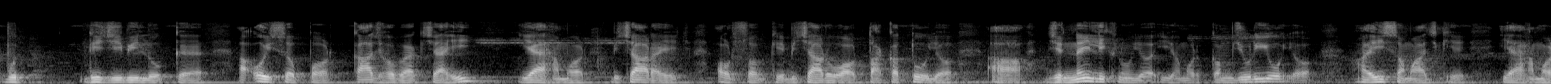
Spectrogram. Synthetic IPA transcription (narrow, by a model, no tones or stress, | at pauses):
bud̪ʱː | id͡ʒibʱilokːea̰ʔoɦisəb̚pəɾkad͡ʒɦobakt͡ʃaɦi | jɛɦəməɾ | bit͡ʃaɾəet͡ʃʰ | ɔːɾsəbʱkebit͡ʃaɾoɔːɾt̪akət̪ojəad͡ʒenəilikʰlũjəʔiɦəməɾkəmd͡ʒoɾijojə | əisəmad͡ʒke | jaɦəməɾ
